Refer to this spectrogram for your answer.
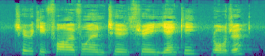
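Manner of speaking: soft, put-on British accent. Demonstrating a radio call, playing the reply, British accent. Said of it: "you're getting my very best British accent".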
